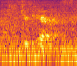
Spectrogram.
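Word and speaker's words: Chakiris: George, the one you mispronounced. George Takaris. Yes, I did it right. Is that right? Takaris.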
